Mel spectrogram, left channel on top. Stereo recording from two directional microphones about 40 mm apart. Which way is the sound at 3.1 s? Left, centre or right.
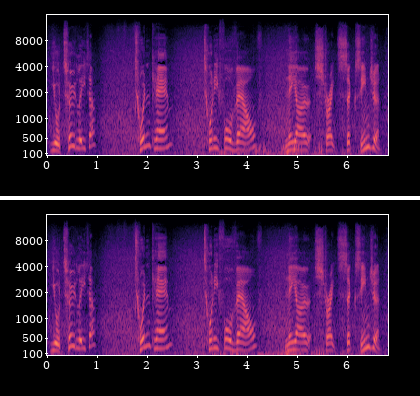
Right.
